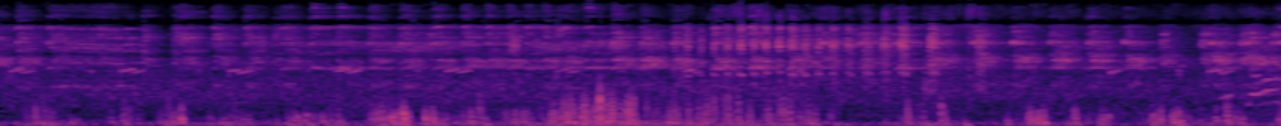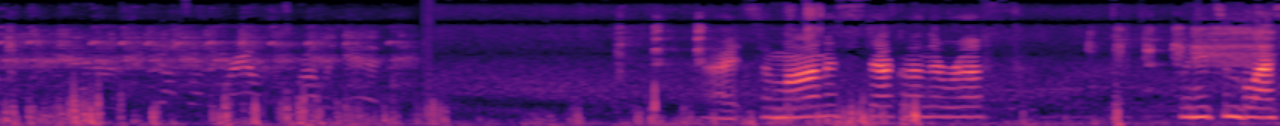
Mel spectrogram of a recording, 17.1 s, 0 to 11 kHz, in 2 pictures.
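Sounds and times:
guinea fowl calling: 0.0s - 11.4s, 15.8s - 17.0s.

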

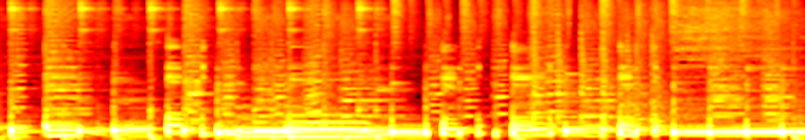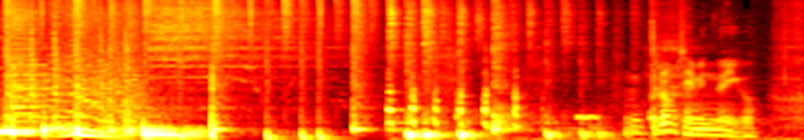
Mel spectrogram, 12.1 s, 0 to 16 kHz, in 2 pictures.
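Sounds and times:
electric bass playing: 0.0s - 7.7s
drum groove: 0.0s - 10.8s.

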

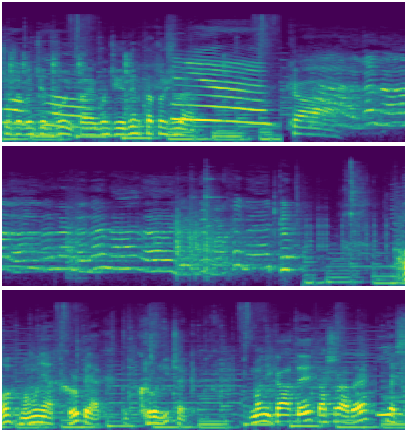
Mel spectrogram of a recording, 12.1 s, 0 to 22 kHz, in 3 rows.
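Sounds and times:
background music with singing: 0.0s - 12.0s.

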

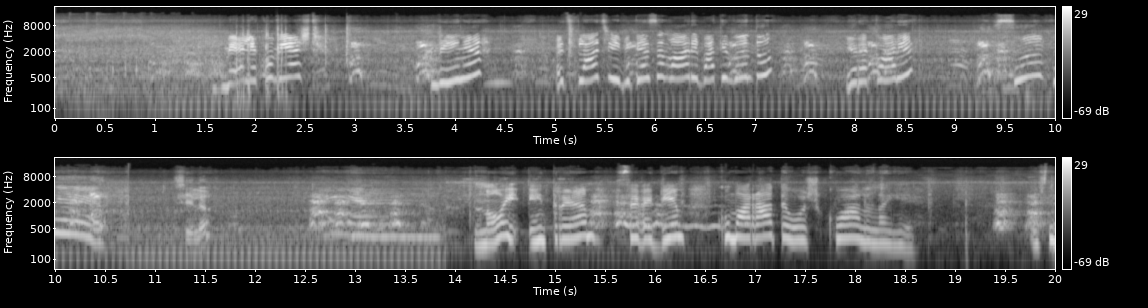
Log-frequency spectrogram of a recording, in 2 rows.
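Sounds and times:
scooter engine idling: 0.0s - 14.5s.

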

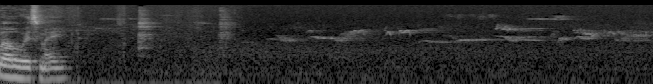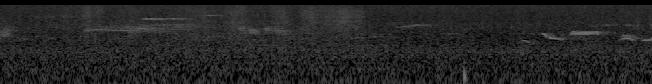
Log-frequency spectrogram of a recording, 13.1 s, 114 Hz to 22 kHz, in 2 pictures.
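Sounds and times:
faint bird chirps: 0.8s - 13.0s.

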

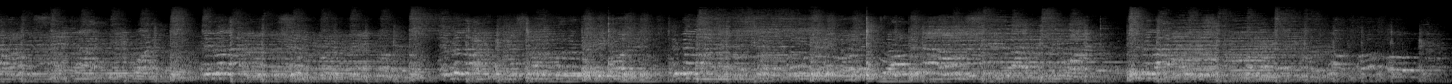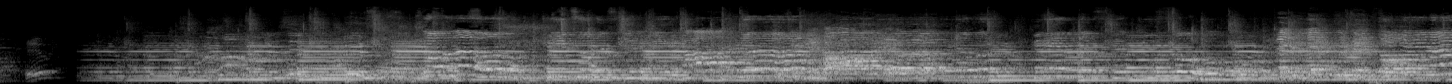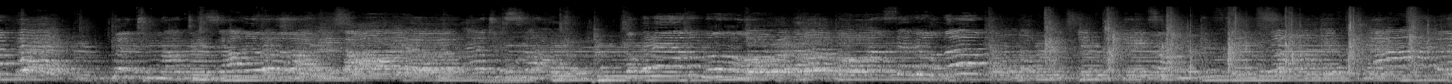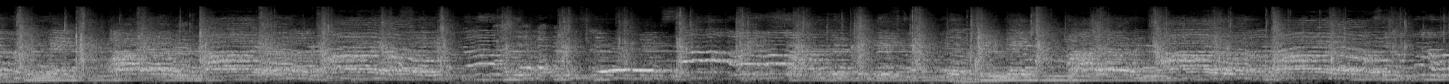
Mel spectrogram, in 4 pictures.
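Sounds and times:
youth choir singing: 0.0s - 14.2s, 16.6s - 58.0s
woman singing into microphone: 48.1s - 51.9s.

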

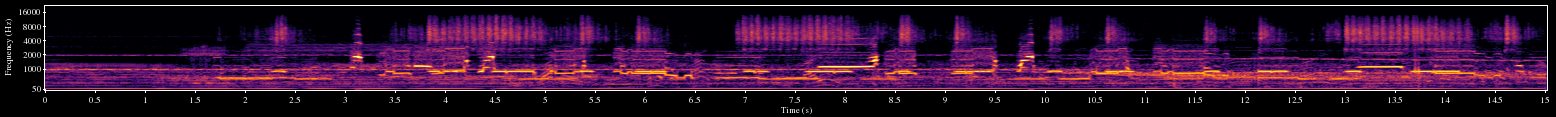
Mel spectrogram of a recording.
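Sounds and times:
cane flutes playing melody: 0.0s - 15.0s
gourd rattle shaking: 1.6s - 15.0s.

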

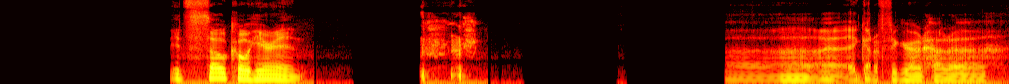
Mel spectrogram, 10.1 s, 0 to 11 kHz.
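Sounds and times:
man clearing his throat: 4.2s - 4.9s.

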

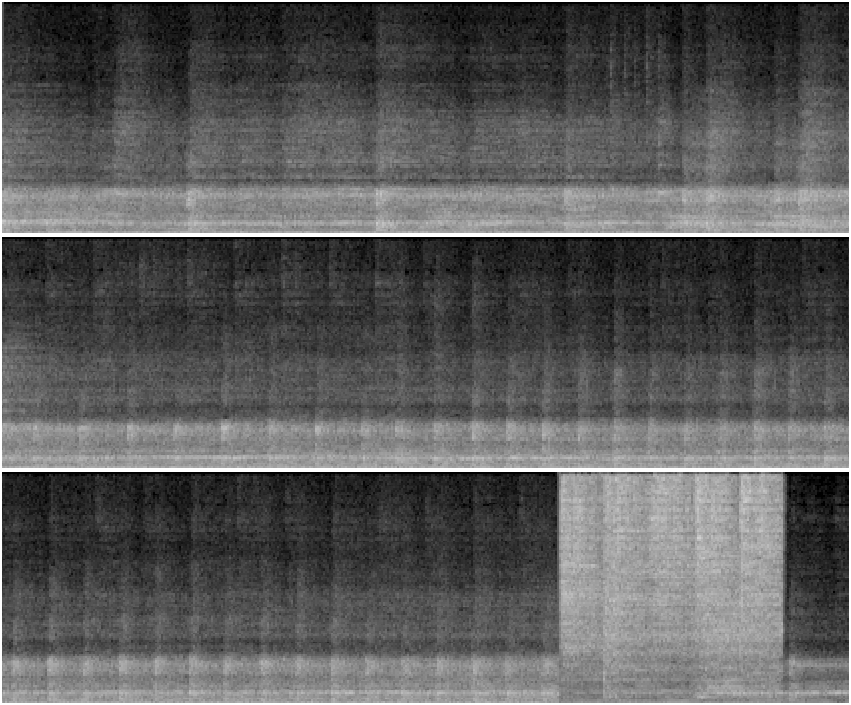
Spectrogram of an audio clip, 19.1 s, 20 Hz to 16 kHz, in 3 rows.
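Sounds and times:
fast drumming on drum kit: 0.0s - 18.6s
distorted electric guitar: 0.0s - 19.0s.

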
